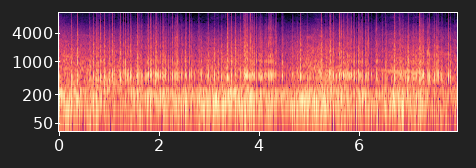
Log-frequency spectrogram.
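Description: Aerial fireworks in a rapid barrage: a dense, loud run of shell bursts and crackles, many each second, with no pause between them.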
